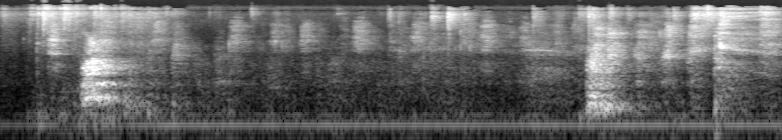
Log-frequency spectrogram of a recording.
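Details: Africa the dog, trying to get tired housemate cats to play, gives two muffled woofs roughly five seconds apart over a hissing indoor background with a low hum.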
